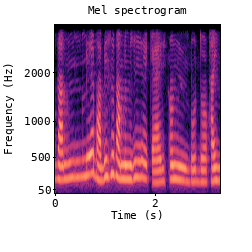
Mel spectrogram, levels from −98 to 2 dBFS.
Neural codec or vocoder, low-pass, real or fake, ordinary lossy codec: autoencoder, 22.05 kHz, a latent of 192 numbers a frame, VITS, trained on one speaker; 3.6 kHz; fake; none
